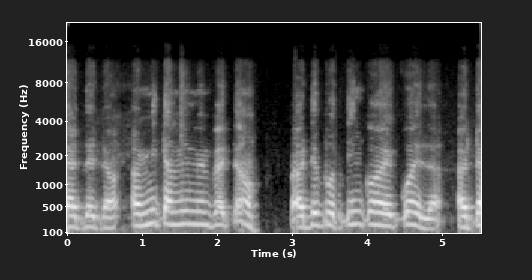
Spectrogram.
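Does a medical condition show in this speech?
Yes: cerebral palsy.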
